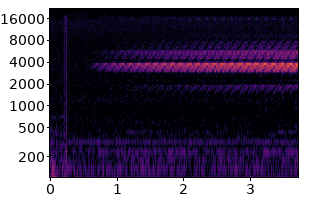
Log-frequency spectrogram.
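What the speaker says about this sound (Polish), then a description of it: "Budzik." A high electronic video game alarm clock tone (Fears to Fathom: Home Alone) rings steadily and grows slightly louder, held continuously after a brief click at the start.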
